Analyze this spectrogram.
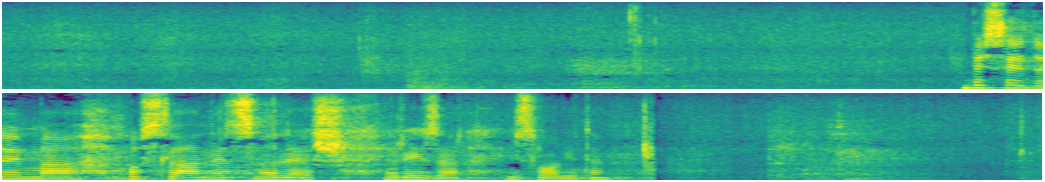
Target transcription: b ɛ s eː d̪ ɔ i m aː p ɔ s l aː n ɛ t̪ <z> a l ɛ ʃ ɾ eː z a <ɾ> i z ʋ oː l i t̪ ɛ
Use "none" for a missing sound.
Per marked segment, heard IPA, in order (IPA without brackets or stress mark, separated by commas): s, ɾ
